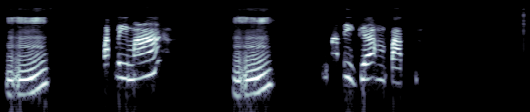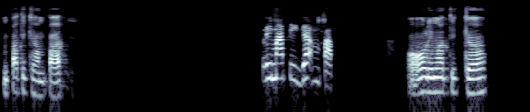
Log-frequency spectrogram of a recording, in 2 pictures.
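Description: A young woman speaks in short, cheerful bursts over an online call.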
